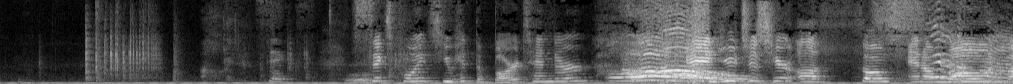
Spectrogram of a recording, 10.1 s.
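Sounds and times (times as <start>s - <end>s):
dice rolling on a table: 0.8s - 1.9s
speech: 2.7s - 10.1s.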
